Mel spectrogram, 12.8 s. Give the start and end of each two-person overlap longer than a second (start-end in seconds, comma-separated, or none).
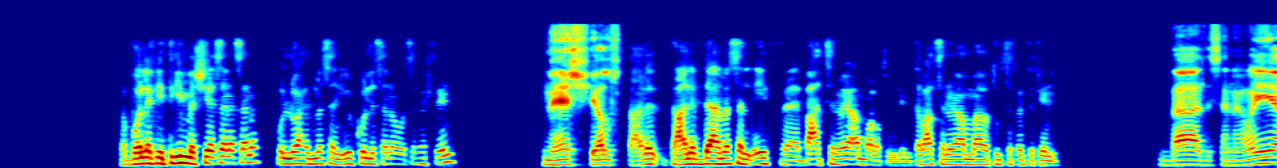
none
